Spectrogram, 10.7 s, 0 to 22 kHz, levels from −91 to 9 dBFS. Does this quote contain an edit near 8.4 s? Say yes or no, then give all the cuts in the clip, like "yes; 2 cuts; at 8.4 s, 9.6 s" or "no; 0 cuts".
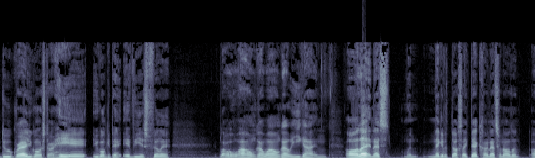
yes; 1 cut; at 8.4 s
